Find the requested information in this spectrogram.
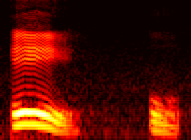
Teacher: जब ए और ओ बोल रहे तो मुख शुरु से आधा बंद है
